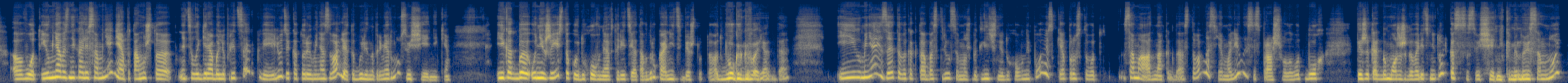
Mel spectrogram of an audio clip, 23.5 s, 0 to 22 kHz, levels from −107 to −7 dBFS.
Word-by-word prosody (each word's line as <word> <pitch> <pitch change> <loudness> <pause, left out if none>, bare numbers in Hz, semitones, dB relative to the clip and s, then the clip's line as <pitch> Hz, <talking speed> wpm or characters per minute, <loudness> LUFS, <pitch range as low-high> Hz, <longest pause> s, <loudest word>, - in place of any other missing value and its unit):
А 200 +2 -1
вот, 205 -2 +2
и 230 +2 +3
у - - +7
меня 280 +3 +9
возникали 260 -1 +4
сомнения, 250 - +1
потому 220 +2 0
что 215 -6 -2
эти 215 0 -5
лагеря 225 0 +2
были 210 0 +2
при 240 +3 -3
церкви 240 -2 -9
и 185 +1 -3
люди, 290 -1 -1
которые 220 -2 -3
меня 210 +1 -3
звали, 240 +5 0
это 205 - -7
были, 200 +1 0
например, 195 +3 -4
ну, 275 -3 -3
священники. 155 -8 -7 0.7
И 255 0 +8
как 245 -3 +4
бы 245 -1 +9
у 245 - +3
них 245 -2 +10
же 240 - +2
есть 335 +8 -1
такой 215 -5 0
духовный 185 -2 -1
авторитет, 175 -2 -6
а 165 - -6
вдруг 245 +8 -4
они 195 0 -1
тебе 185 -3 -9
что-то 160 -1 -15
от - - -5
бога 220 +2 +8
говорят, 190 -3 0
да? 240 - -12 0.7
И 260 +3 +3
у 270 - +3
меня 285 +8 +5
из-за 245 -4 0
этого 250 -4 -3
как-то 215 -2 -8
обострился 205 +2 -7
может 180 0 -9
быть 180 - -12
личный 210 -5 -4
духовный 180 +3 -9
поиск. 420 - -6
Я 215 0 -6
просто 220 -3 -7
вот 190 0 -10 0.3
сама 250 0 +1
одна 175 -1 -5
когда - - -13
оставалась, 295 - -8
я 180 - -11
молилась 310 - -5
и - - -11
спрашивала: 165 -2 -7
"Вот, 200 +3 -8
бог, 220 +1 0 0.5
ты 210 - +4
же 210 0 -1
как 200 -1 -4
бы 200 - 0
можешь 195 -2 +1
говорить 195 +3 -4
не 205 - -1
только 460 - -2
с - - -11
со 180 - -14
священниками, 180 -1 -2
но 195 +1 +3
и 200 - +5
со 200 0 -5
мной? 245 - 0
210 Hz, 210 wpm, -21 LUFS, 190-240 Hz, 0.7 s, них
